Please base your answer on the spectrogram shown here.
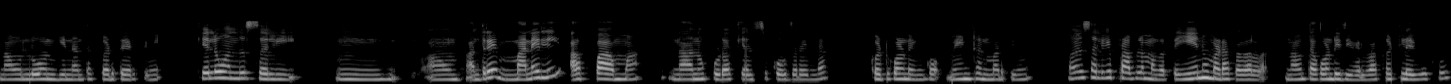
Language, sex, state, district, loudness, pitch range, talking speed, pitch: Kannada, female, Karnataka, Chamarajanagar, -31 LUFS, 230-270 Hz, 135 wpm, 240 Hz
